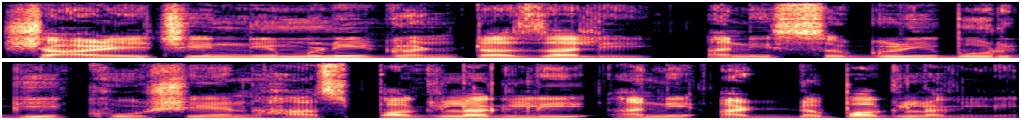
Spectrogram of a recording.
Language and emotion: Goan Konkani, neutral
